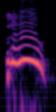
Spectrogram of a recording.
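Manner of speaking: high, loud "woohoo"; excited whoop. Real, not acted. Cheering at being allowed to dash.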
